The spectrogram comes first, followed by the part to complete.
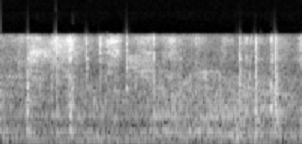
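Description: Irregular light clicks and scrapes of a bare circuit board being handled and lined up with a Tandy Multi-Pak slot, over a steady background hiss.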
